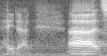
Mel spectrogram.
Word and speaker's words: Hadad: Apparently, that's actually how you say it, Hadad, starting in verse 14.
